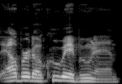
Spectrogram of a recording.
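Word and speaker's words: Okwuegbunam: I was looking up the pronunciation on his name. It's not as hard as you might think. It's O. Kuwe Bunam. So it's Albert Okuwe Bunam.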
